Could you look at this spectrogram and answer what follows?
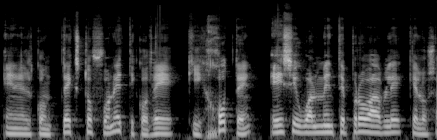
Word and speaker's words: Quijote: Entonces, esto como mínimo nos permite casi por completo desechar la pronunciación con sh para el Madrid de 1605, aunque ya resulta más difícil afinar si era la del medio o la de la derecha.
